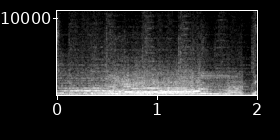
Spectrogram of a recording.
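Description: Formula One racing car going by at speed, its engine note wavering high and then dropping steeply near the end as it passes.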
